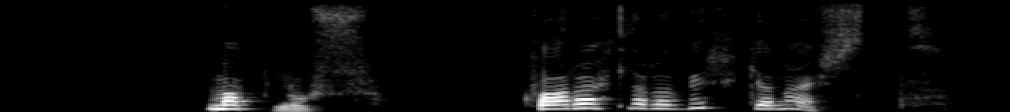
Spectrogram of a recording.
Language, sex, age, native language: Icelandic, female, 30-39, Icelandic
